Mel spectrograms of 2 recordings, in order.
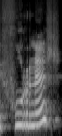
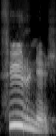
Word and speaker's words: Furnas: So, for example, we say "furnas," and they say kind of vuurnis.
